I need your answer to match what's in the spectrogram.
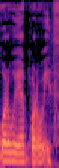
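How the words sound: It is spoken in a Spanish accent. "I can even do it with like a Spanish one"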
